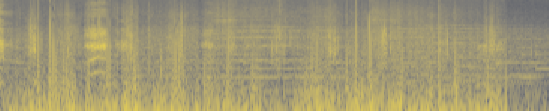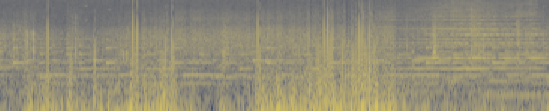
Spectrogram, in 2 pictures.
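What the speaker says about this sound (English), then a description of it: "So much wind." Strong, gusty wind roars into the microphone on an Arizona hiking trail, loud and continuous with buffeting swells that ease briefly midway before rising again.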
